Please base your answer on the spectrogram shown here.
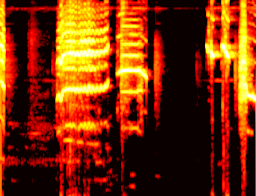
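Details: Vigorous gacor song of an Oriental magpie-robin, rich in isian fill-ins. Two rasping, harmonic phrases are followed after a pause by quick high chirps and a descending whistled slur.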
